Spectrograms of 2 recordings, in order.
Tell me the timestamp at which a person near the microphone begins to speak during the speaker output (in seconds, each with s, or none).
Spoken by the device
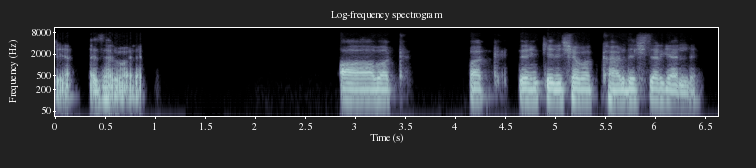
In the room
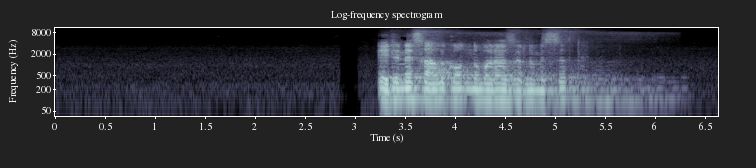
3.2 s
